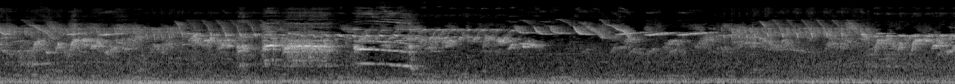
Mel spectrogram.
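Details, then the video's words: Red-whiskered bulbuls practising for a singing contest in Vietnam, giving loud sweeping whistled notes and fast descending chirp series that overlap one another, with a constant low hum underneath. "Tập Duyệt Chào Mào Đi Thi"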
